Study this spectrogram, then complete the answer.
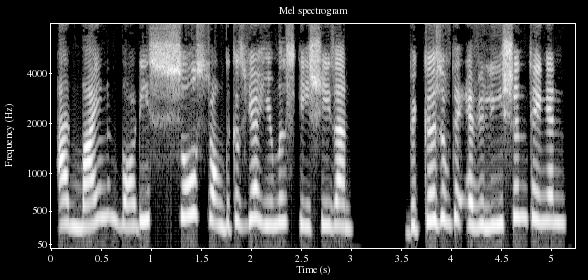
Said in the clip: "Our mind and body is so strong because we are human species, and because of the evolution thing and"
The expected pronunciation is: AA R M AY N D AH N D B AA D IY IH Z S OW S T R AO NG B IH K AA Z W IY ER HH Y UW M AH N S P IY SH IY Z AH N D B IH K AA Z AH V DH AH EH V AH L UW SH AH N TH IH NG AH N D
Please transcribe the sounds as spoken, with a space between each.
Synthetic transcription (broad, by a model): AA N M AY N D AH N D B AA D IY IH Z S OW S T R AO NG B IH K AA Z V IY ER HH Y UW M AH N S P IY SH IY Z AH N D B IH K AA Z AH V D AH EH V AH L UW SH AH N T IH NG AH N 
